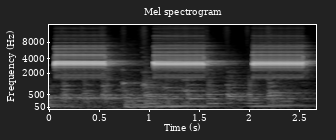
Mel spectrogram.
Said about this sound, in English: Someone triggered the alarm. There must be an intruder or...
